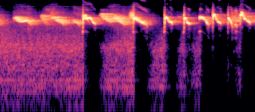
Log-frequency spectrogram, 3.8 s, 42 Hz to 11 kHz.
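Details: Oriental white-eye kept as a hobby cage bird, 11 September 2022: smooth slurred high warbles, then a quick series of sharp chirps with steep upward flicks.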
